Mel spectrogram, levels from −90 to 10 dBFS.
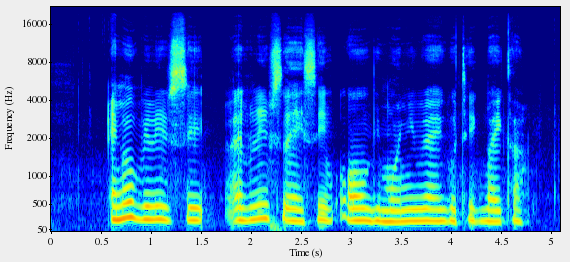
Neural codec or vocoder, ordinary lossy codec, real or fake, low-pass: codec, 44.1 kHz, 7.8 kbps, Pupu-Codec; none; fake; 19.8 kHz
